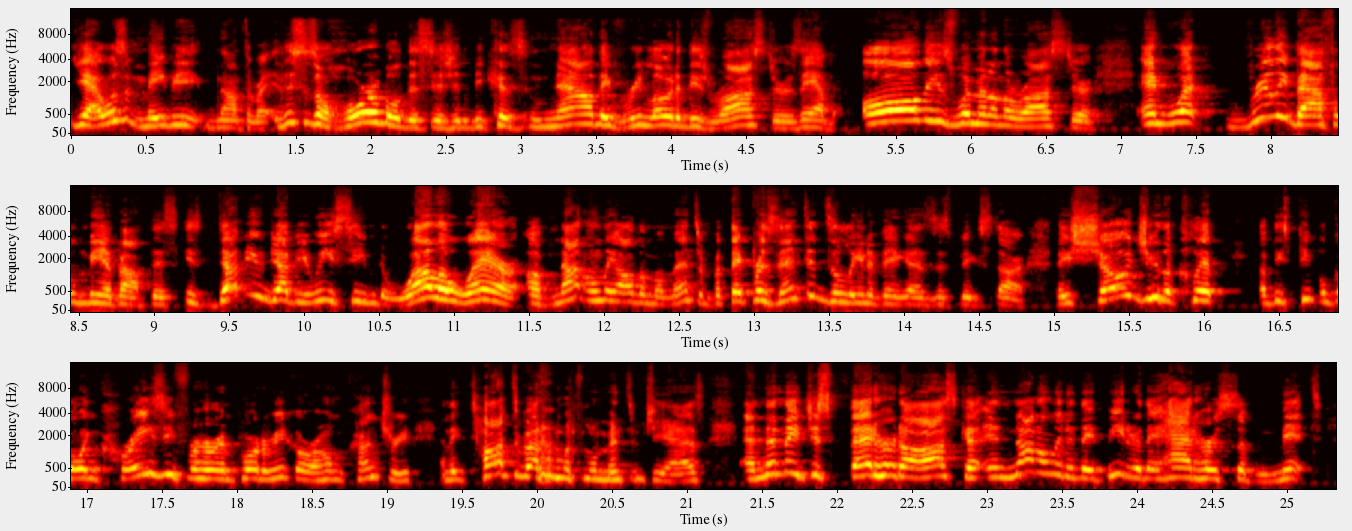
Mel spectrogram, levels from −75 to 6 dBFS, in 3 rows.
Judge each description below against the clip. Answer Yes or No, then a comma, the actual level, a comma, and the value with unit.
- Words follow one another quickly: Yes, fast, 235 wpm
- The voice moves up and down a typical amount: No, wide, 5.9 semitones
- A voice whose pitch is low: No, high, 225 Hz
